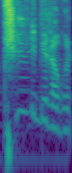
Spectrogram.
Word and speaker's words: 빌립: 빌립이라고 하는 말을 헬라어로 필립이라고 읽습니다. 그걸 히브리 발음으로 성경에는 빌립이라고 한 것입니다.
